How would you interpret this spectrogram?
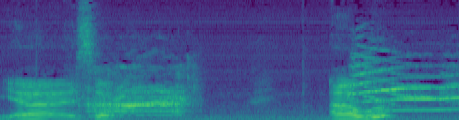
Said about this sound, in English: And it has been taken over by cat soundboards.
